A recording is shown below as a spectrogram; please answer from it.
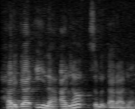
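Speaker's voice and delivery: low, earnest advice. Acted. Principal advises teacher to cherish children, low sincere tone. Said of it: "dia nada rendah".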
